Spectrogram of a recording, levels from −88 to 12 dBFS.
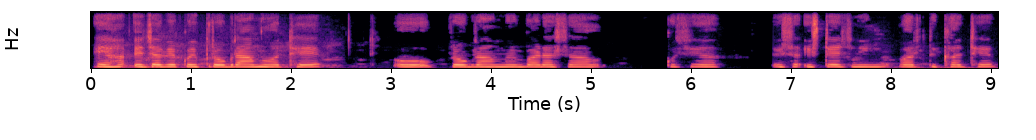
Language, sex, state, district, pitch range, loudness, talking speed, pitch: Hindi, female, Chhattisgarh, Balrampur, 260-270 Hz, -16 LUFS, 130 wpm, 265 Hz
